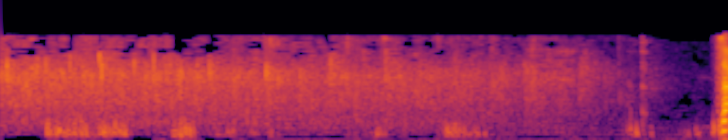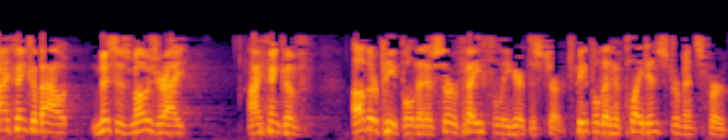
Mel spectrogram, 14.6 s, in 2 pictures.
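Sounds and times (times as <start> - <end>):
crowd applause: 0.0 - 6.2
speech: 7.2 - 9.2, 9.8 - 14.5.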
